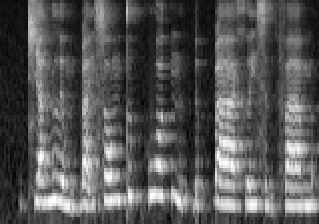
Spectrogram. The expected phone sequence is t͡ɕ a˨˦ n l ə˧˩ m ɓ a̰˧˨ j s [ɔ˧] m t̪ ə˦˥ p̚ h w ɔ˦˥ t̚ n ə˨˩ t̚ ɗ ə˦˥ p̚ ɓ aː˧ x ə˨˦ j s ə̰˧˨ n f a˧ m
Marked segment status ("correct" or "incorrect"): correct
